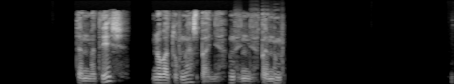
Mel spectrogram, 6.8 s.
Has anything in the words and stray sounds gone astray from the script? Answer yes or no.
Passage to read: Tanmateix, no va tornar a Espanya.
yes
